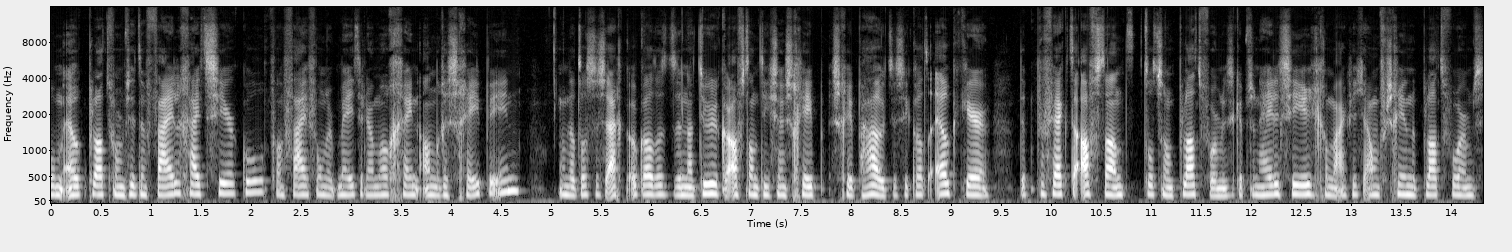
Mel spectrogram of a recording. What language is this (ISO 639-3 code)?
nld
